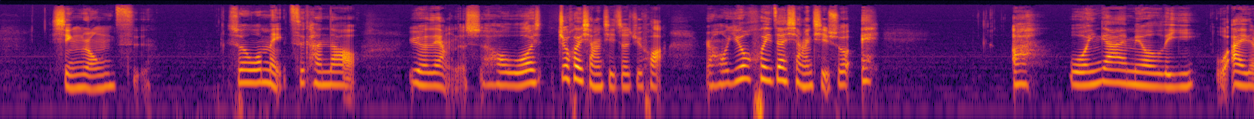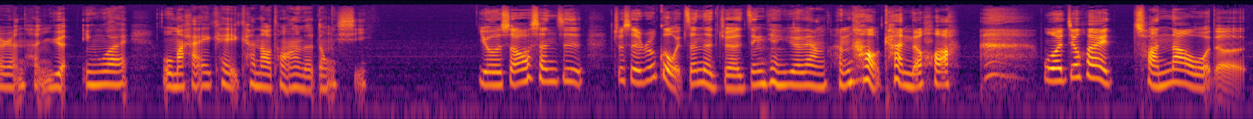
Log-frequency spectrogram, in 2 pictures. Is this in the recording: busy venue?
no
